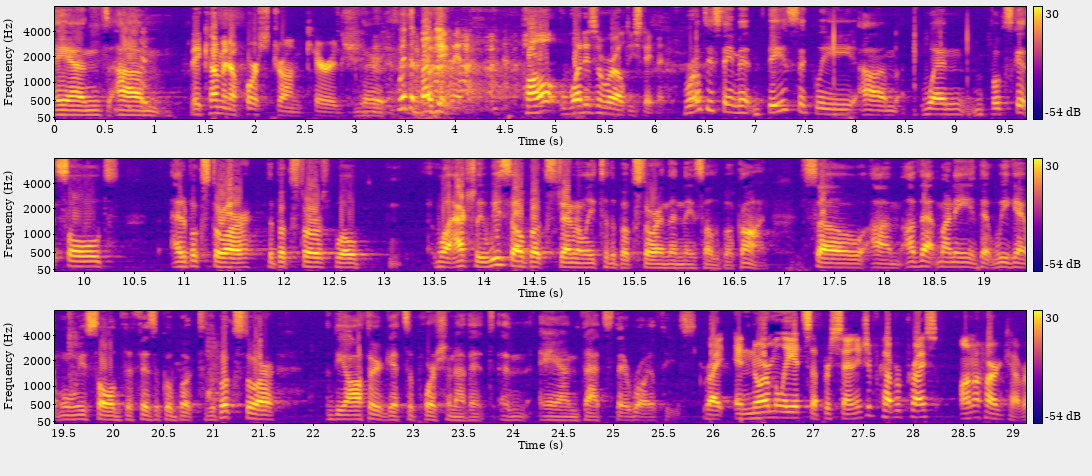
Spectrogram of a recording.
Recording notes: joined us in front of a live audience at Westercon 67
